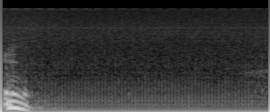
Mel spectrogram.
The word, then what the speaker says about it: août: ne sert à rien, enlève donc le T également, parce que le T, il ne sert à rien. Regarde, ça se prononce quand même « ou ».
